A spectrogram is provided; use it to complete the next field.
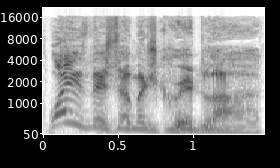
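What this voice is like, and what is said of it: Comedic put-on character voice. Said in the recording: “I'm doing my Jiminy Glick voice again.”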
